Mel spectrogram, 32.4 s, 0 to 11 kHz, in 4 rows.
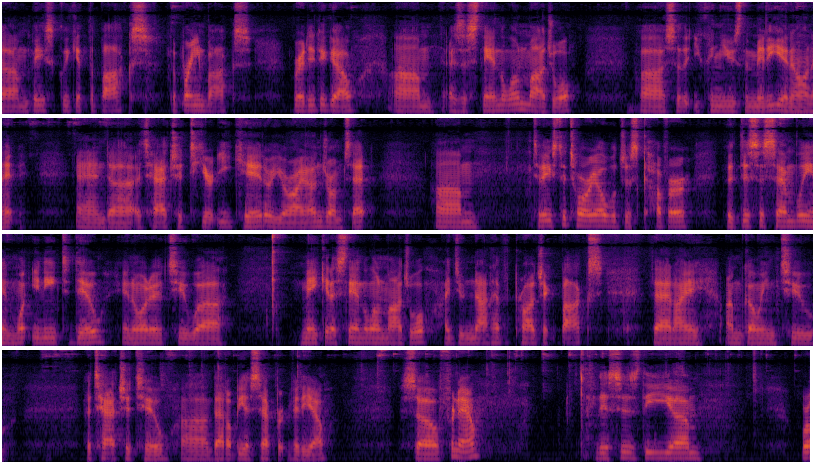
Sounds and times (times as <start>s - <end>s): Speech: 0.0s - 5.8s, 6.4s - 11.8s, 12.4s - 18.5s, 19.2s - 24.4s, 25.2s - 27.6s, 28.4s - 29.2s, 30.1s - 31.4s.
